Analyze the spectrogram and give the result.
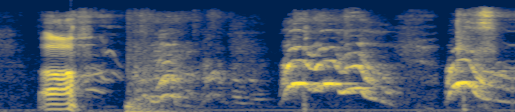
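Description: A dog barks and yips in a few sharp, excited bursts, with high whiny tones between the barks and a low steady hum underneath.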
